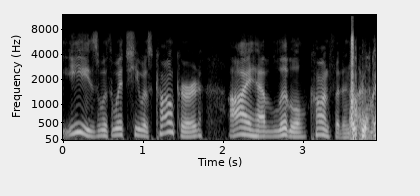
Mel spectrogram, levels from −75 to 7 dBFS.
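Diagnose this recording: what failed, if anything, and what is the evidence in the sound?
From 3.57 s to the end of the clip at 3.92 s, the speech gives way to garbled noise and warble that barely tracks it. This is a codec payload misread at the codec stage: the AMR-WB decoder, which sounds clean at 12.65 kbit/s up to that point, is unpacking each frame's bits with the wrong layout. The fields land in the wrong places, so valid-looking frames decode to nonsense. The pattern fits octet-aligned AMR being read as bandwidth-efficient.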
